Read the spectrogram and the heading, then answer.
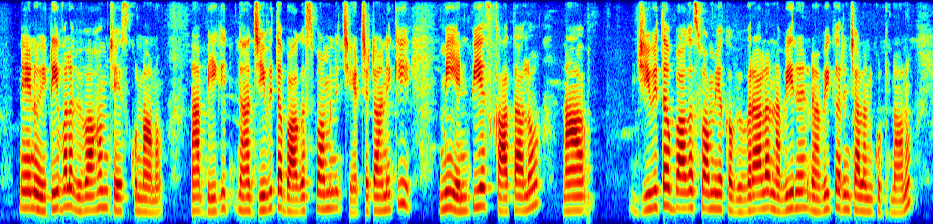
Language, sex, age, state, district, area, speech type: Telugu, female, 30-45, Telangana, Medchal, urban, spontaneous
